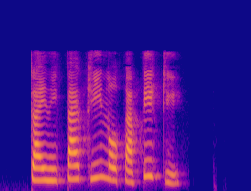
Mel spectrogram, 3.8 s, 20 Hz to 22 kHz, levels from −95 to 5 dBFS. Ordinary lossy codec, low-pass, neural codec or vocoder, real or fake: AAC, 48 kbps; 7.2 kHz; codec, 16 kHz, 1 kbps, FunCodec, trained on Chinese and English, 50 frames a second; fake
